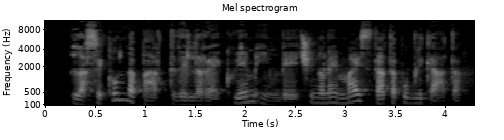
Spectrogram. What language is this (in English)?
Italian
